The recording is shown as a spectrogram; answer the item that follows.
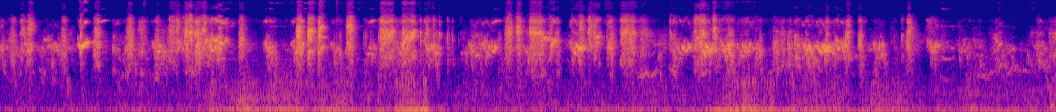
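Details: Budgerigars bred last year, now grown, chatter in their new aviary during their first days there. Bursts of high chirps and warbling rise and fall, with a couple of soft low thumps, possibly wingbeats or landings.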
